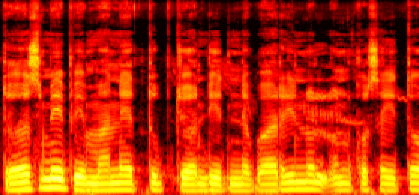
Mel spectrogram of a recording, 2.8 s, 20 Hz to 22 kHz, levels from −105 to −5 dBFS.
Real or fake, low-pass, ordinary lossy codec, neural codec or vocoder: real; none; none; none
